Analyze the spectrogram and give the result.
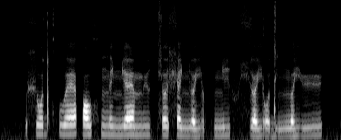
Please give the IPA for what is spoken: ʃ o d kʷʰ ɛː | ɔ xʷ ŋ ɛ ɲ ɛː m yː c ə ʃ a ɲ œ j e kʷ ɲ i f ç œ j o d i ŋ ə j yː

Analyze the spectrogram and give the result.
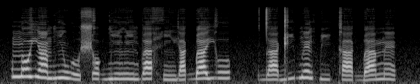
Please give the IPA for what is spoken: n ɔ˦ j ã˧ b ĩ˧ w o˨ ʃ ɔ˧ ɡ͡b ĩ˧ l ĩ˧ b a˧ h ĩ˨ j a˨˦ ɡ͡b a˦ j o˦ | d a˨ ɡ i˨˦ b ɛ̃˦˨ k͡p i˨ k a˨ ɡ͡b a˨˦ m ɛ̃˦˨

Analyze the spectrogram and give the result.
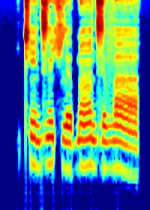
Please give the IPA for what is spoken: cʰ ẽ d͡z ə̃ ç l ə ɓ ã d͡z ə v a

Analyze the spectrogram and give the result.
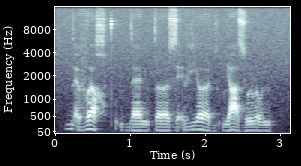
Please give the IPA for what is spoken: d̪ ɛ̰˥˩ v əː˥˩ χ pʼ ṵ˨ ʎ d̪ ɛː˨ n t̪ əː˨ z ḛ˦ v j əː˥˩ d ṵ˨ ʎ a˥˩ z u˨ ɭ o˨ n

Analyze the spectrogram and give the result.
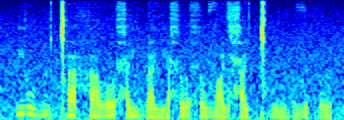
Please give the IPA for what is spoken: j u˥˨ ɓ u˨˥ ǀ a˦ h a˧˩ lˠ u˨˥ ħ i˨˥ lʲ ɓ a˧˩ lʲ i˥˨ ħ u˨˥ ħ u˨˩˦ v ɑ˨˩˦ lʲ ħ a˧˩ lʲ ǀʰ u˨˩˦ m b ɵ˨˩˦ v ʏ˦ h ɵ˧˩

